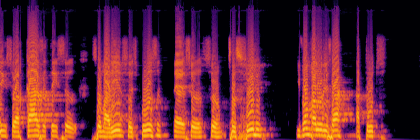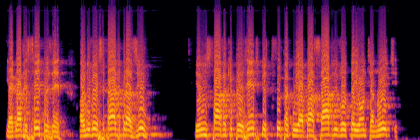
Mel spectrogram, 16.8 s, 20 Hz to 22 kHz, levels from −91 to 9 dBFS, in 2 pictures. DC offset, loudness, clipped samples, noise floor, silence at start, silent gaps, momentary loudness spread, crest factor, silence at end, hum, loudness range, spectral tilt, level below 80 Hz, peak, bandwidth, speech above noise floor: under 0.1%; -6 LUFS; 1%; -75 dBFS; 0 s; none; 8 LU; 6 dB; 0.5 s; none; 3 LU; -6 dB/octave; -24 dBFS; 0 dBFS; 17 kHz; 70 dB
